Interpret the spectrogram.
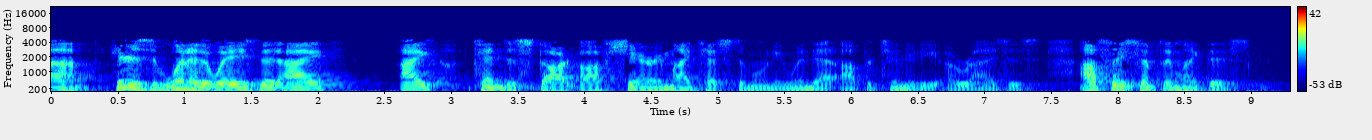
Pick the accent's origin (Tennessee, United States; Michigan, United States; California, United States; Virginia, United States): Virginia, United States; Richmond; Now, as a kid growing up in Oregon Hill, I witnessed a lot of things that were troubling.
